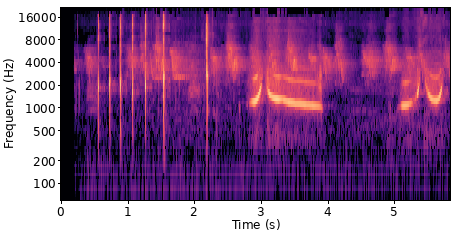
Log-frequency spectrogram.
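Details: A pair of talking pet parrots: a row of sharp clicks, then a long whistled note sliding up and gliding slowly down, followed after a pause by shorter looping whistles.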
